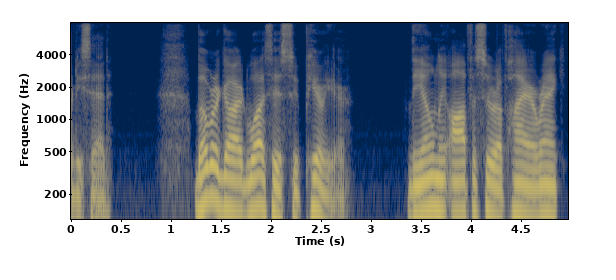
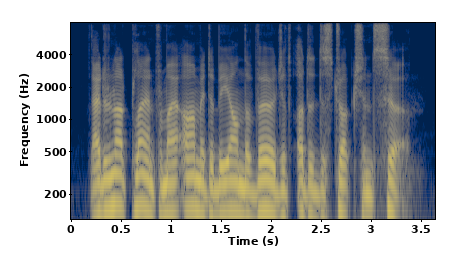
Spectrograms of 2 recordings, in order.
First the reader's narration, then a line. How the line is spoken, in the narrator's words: Hardy said, stiffly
